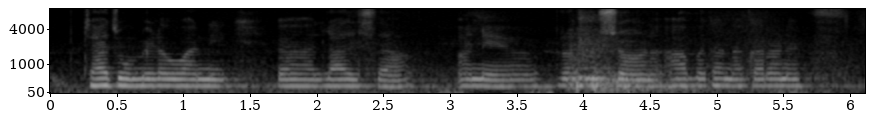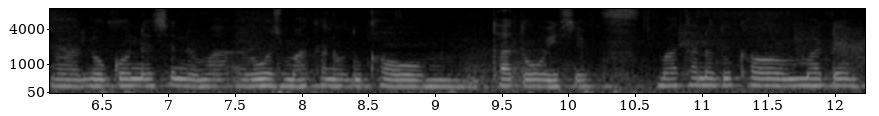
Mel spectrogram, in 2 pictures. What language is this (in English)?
Gujarati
